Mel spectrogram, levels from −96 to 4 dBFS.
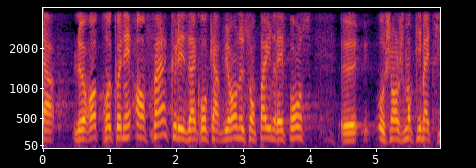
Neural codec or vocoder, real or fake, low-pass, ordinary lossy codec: none; real; 3.6 kHz; none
